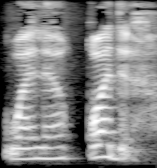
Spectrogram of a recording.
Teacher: قاف کو موٹا پڑھنا ہے، دال کے اوپر کلکلہ کرنا ہے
